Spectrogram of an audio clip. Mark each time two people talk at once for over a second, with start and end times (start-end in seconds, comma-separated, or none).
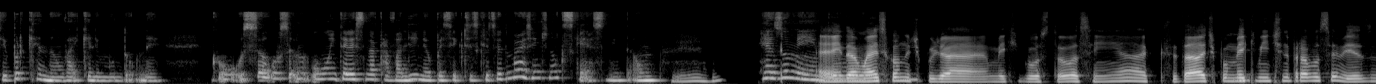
none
